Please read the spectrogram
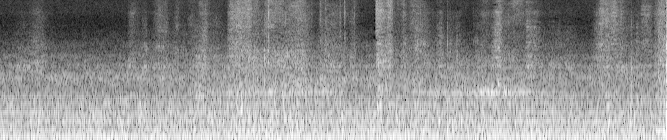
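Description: Faint rubbing and a few light knocks as a Ninja Turtle statue is handled and set down, over a steady low hum.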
